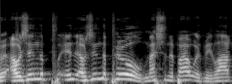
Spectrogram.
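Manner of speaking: ordinary delivery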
